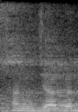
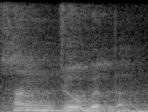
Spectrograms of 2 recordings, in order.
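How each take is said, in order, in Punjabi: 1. ਵਿਚਕਾਰਲਾ ਵਿਅੰਜਨ j ਵਰਗਾ ਲੱਗਦਾ ਹੈ। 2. ਵਿਚਕਾਰਲਾ ਵਿਅੰਜਨ y ਵਰਗਾ ਲੱਗਦਾ ਹੈ।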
